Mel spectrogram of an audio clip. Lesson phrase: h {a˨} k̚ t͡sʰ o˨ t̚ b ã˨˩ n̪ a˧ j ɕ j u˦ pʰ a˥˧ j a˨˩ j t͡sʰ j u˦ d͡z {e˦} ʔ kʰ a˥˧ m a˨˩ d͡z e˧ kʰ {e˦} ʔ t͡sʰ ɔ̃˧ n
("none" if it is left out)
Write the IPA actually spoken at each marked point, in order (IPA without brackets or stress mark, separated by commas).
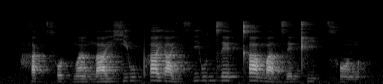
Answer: a˨, e˦, i˦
